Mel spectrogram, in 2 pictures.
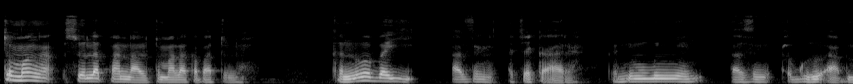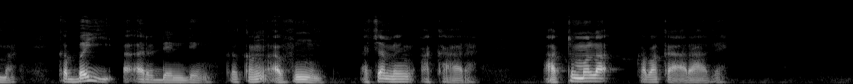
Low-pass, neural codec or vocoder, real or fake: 9.9 kHz; none; real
